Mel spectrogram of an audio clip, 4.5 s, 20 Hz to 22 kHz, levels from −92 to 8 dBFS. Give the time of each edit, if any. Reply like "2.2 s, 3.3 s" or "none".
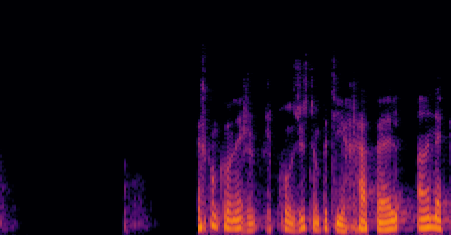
2.4 s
